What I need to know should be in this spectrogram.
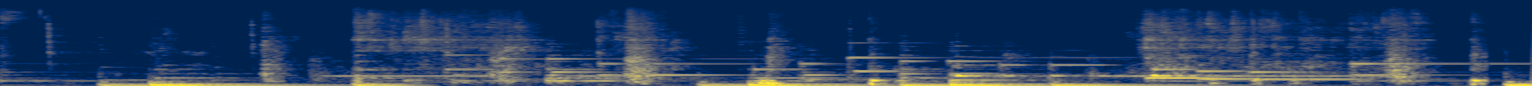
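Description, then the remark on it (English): Water is poured to refill a glass, a bubbly gurgling stream that starts and stops a few times, its pitch rising as the glass fills, with a faint low hum beneath. “Are you going to refill, bartender?”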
